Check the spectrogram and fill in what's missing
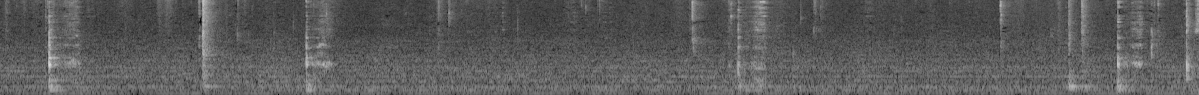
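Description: Metal spoon scraping and scooping firm, unripe avocado flesh into a small mortar, a handful of sharp clinks and scrapes spaced a second or so apart over a quiet room hum, no talking.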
